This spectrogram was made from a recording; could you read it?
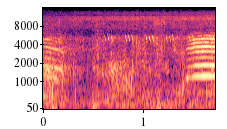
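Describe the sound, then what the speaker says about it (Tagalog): A native goat kept with its kid lets out a bleat that rises clearly near the end, heard close by over faint farmyard background noise. "Tapos yung isang kambing pa natin kay Sir Caro"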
